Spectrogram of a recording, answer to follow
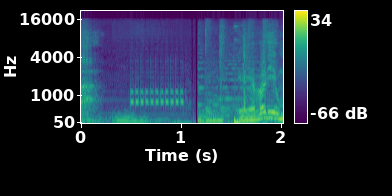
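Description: A telephone ringing briefly: a short electronic ring of two rapidly pulsing high tones, lasting about half a second.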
